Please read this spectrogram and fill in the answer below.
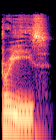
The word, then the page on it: breeze: British English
